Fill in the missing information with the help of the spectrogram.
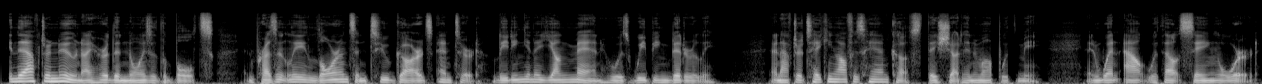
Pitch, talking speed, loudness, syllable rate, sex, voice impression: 95 Hz, 215 wpm, -20 LUFS, 5.6 syllables/s, male, masculine, adult-like, fluent, cool, slightly refreshing, sincere, slightly calm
